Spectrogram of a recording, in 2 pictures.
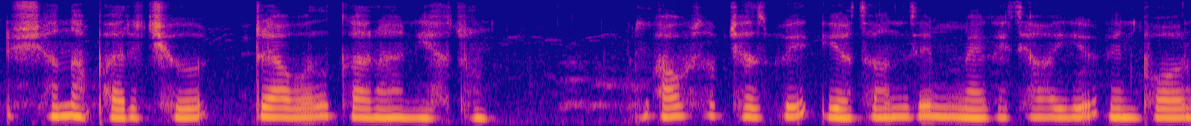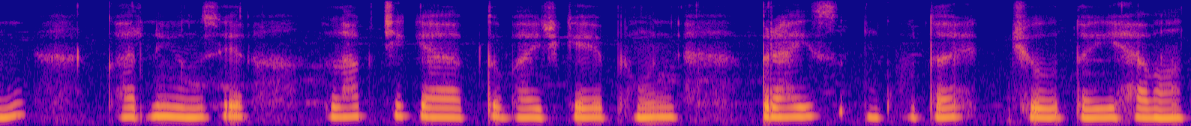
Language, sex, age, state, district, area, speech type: Kashmiri, female, 30-45, Jammu and Kashmir, Shopian, urban, spontaneous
